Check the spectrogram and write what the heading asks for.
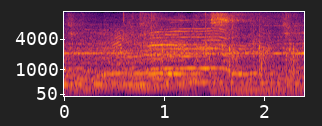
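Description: Slow waltz music playing, with spectators shouting and cheering over it.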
